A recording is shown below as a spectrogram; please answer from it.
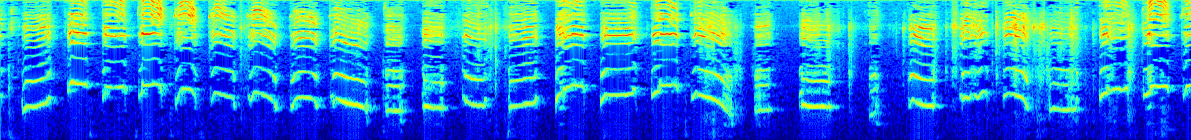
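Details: Caged puppy left alone for the night cries in a quick, uneven stream of high whimpers and yelps, many sliding downward, some clustered, with brief gaps between bursts.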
